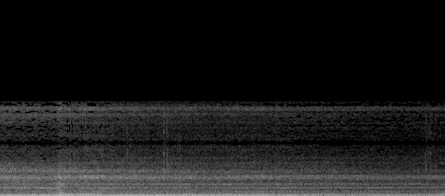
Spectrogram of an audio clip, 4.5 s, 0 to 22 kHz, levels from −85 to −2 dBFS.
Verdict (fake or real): real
